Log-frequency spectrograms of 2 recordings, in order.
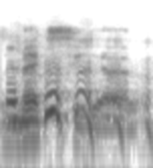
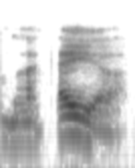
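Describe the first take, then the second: First: The middle consonant sounds like ks. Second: The middle consonant sounds like h. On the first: "like Mexican" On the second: "it's the Spanish pronunciation"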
